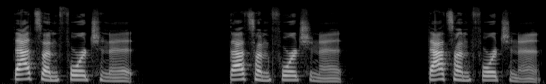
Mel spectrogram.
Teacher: the overall intonation is flatter and there's a drop at the end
